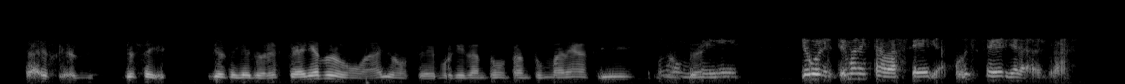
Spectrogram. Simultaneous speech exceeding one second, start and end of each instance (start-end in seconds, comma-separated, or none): none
